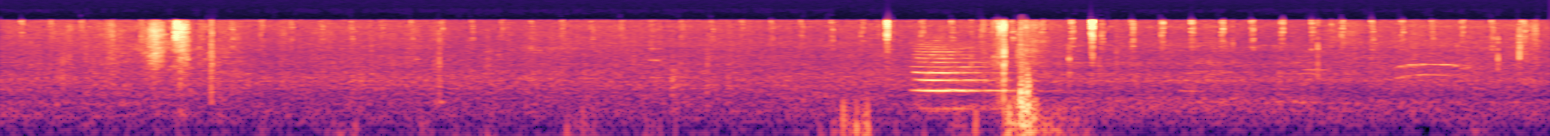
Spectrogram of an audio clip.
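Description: Elliott bracket clock's eight-day mechanical movement ticking, the quick regular ticks clearest in the last few seconds. About two-thirds of the way through, a brief high tone and a loud knock of the clock case being handled.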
